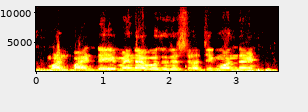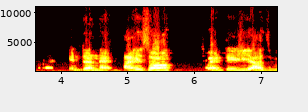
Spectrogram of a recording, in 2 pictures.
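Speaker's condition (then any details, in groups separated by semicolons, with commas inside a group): Amyotrophic lateral sclerosis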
